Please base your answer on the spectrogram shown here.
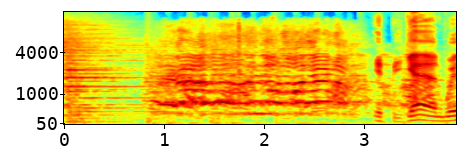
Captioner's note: angered shouting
